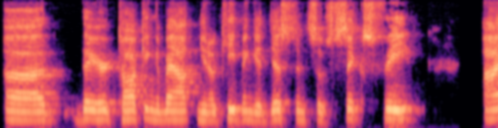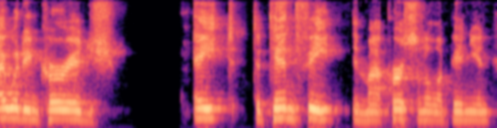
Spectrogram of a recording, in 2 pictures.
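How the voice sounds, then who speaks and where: A man answering interview questions with health advice over a video call, talking in a hesitant, halting way with many pauses and fillers. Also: a little high, little pitch movement, a bit bright.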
